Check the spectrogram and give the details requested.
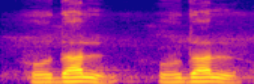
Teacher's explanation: ہدل کی جو ہا ہے اس کے اوپر جو حرکت ہے پیش کی صورت میں اس کو معروف پڑھیں گے۔ ہدل، ہدل ہو نہیں پڑھیں گے، ہدل لل، یہ لل جو ہے اس کو بھی معروف پڑھیں گے، لل نہیں پڑھیں گے۔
